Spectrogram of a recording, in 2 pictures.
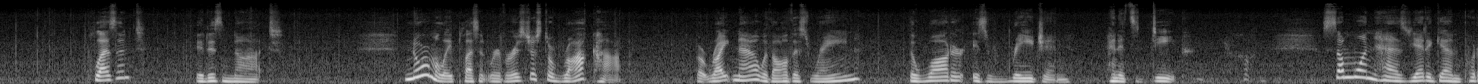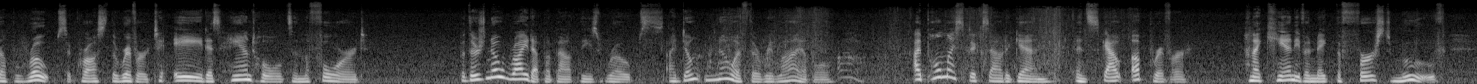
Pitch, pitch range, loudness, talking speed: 150 Hz, 130-185 Hz, -18 LUFS, 150 wpm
